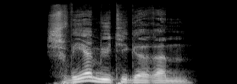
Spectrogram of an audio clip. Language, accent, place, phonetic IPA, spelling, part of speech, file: German, Germany, Berlin, [ˈʃveːɐ̯ˌmyːtɪɡəʁəm], schwermütigerem, adjective, De-schwermütigerem.ogg
- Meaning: strong dative masculine/neuter singular comparative degree of schwermütig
